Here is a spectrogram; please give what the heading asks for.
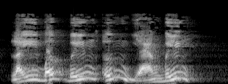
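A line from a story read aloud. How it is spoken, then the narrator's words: Loud shout. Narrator (Vietnamese): Ông ta quát to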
